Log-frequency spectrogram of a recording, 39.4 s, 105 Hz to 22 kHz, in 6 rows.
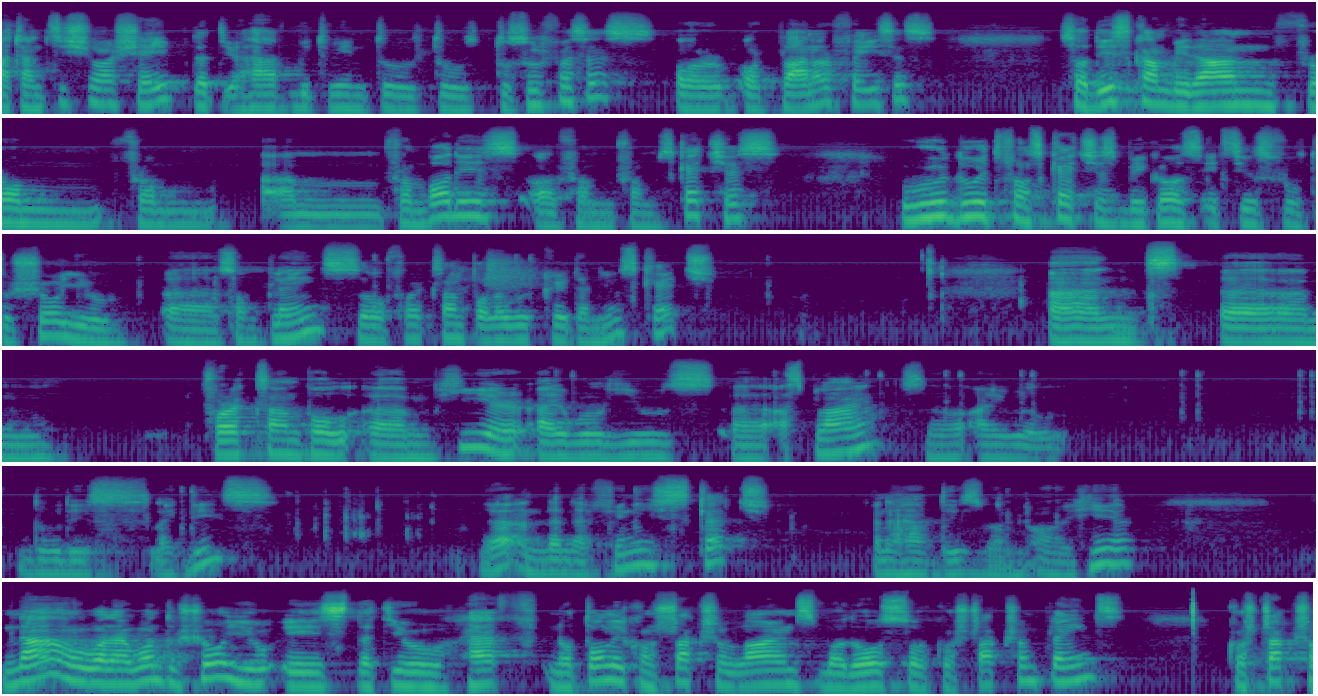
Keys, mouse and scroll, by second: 11.3 click, 13.2 middle click, 14.7 click, 22.2 click, 27.3 Escape, 29.0 click, 29.9 middle click, 31.2 middle click, 32.6 middle click.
